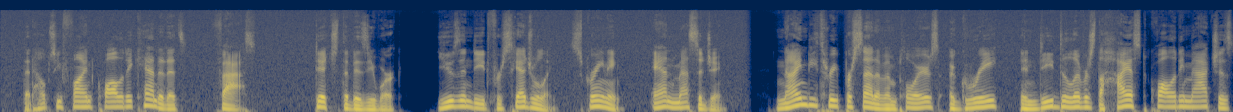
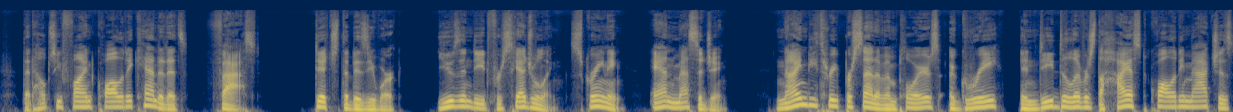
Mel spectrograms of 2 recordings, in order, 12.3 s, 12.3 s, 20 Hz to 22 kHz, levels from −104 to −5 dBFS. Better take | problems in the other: second | hiss; faint; until 3.5 s, from 5 to 7.5 s and from 8.5 to 11 s; 30 dB below the speech

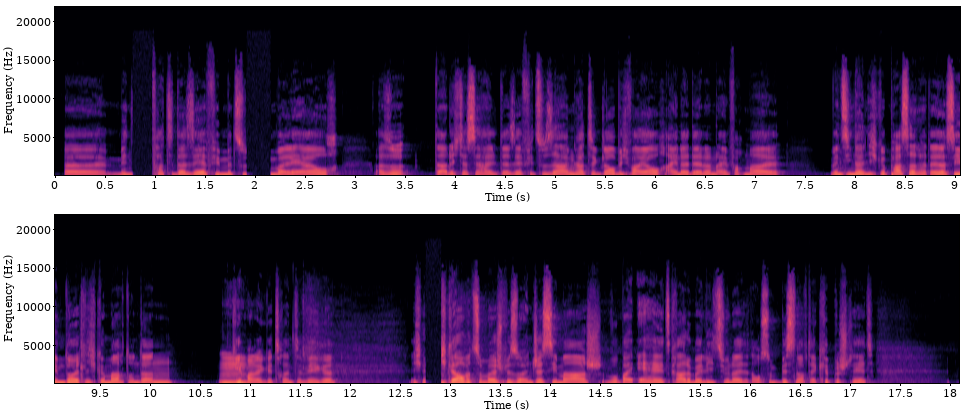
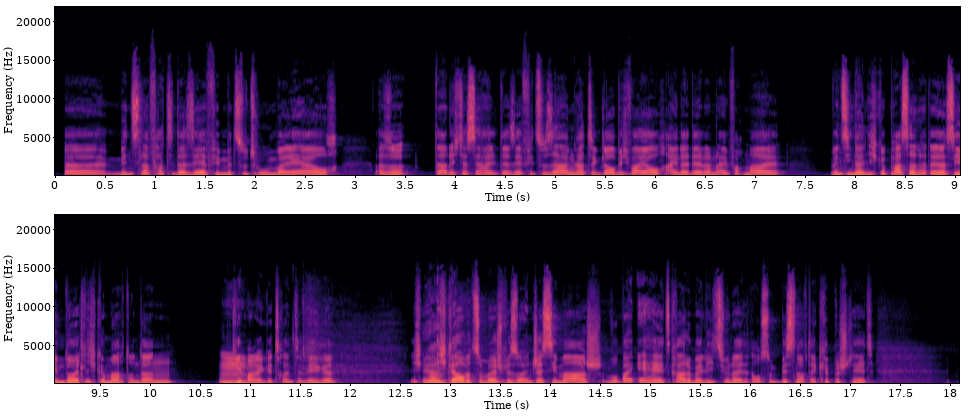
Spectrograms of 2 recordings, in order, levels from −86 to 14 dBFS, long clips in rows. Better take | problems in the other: second | audio cutting out; at 1 s, at 2 s and at 13 s

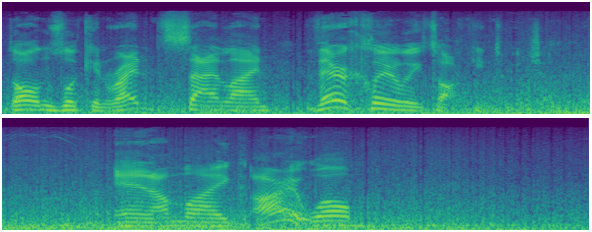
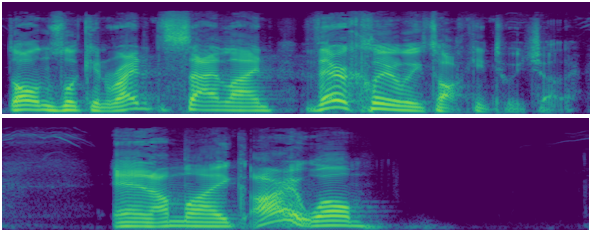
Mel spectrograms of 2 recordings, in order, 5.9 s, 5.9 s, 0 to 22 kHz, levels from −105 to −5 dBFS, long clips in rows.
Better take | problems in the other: second | wind noise on the microphone; occasional gusts; 15 dB below the speech

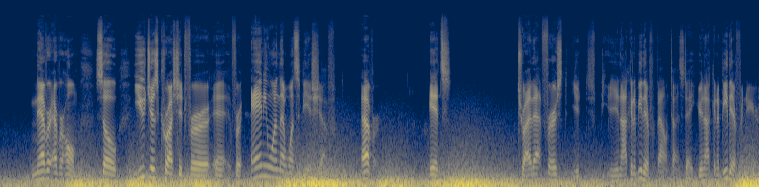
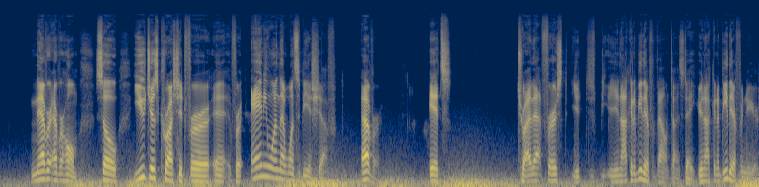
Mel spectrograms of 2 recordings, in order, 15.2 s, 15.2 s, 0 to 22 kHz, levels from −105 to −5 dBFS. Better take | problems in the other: second | wind noise on the microphone; heavy; 5 dB below the speech; occasional gusts in the second

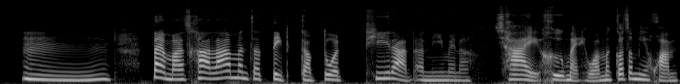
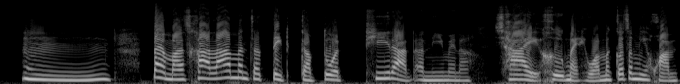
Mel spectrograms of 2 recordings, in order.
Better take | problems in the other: first | distortion; slight; 5% of the sound clipped

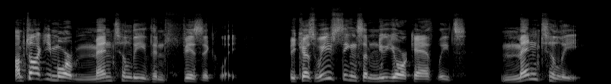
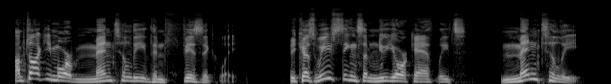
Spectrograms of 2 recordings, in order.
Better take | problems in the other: second | thin; somewhat; fading below 350 Hz

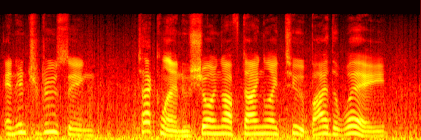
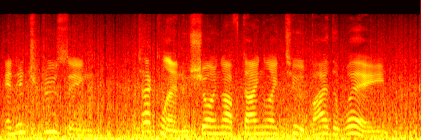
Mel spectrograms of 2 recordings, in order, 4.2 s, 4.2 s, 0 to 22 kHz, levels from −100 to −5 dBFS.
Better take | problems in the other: first | wind noise on the microphone; heavy; 8 dB below the speech; occasional gusts in the first

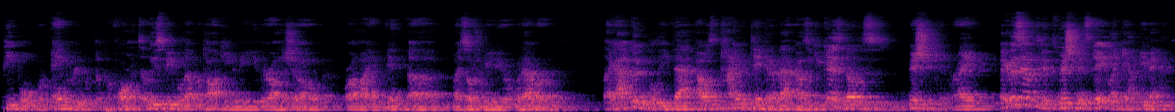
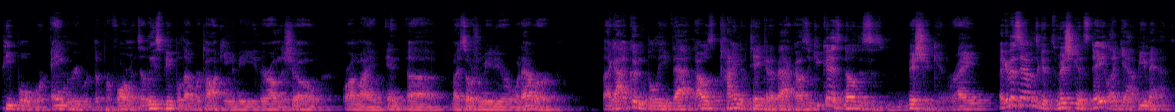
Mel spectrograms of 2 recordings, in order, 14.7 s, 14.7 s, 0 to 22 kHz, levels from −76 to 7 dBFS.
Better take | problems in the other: second | room echo; strong; dies away in 0.9 s; slight in the second // off-mic speech; far; somewhat distant in the second

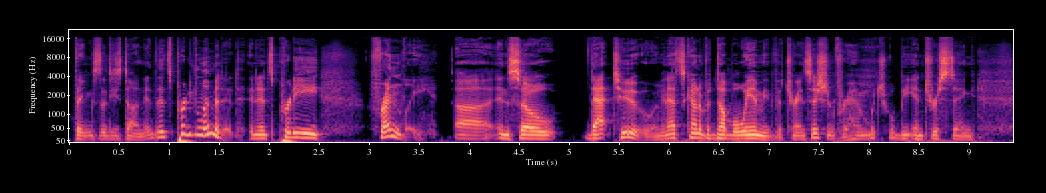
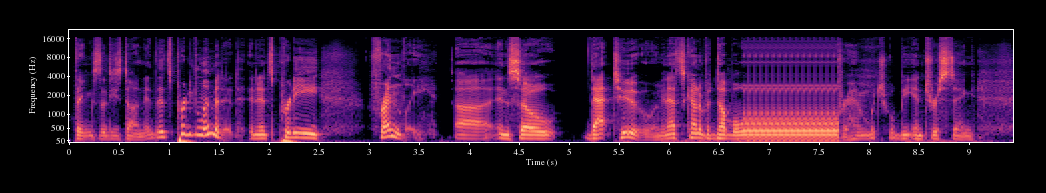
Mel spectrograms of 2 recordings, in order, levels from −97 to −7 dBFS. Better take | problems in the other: first | audio freezing; at 7 s for 1 s

